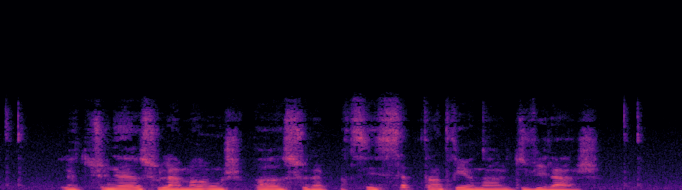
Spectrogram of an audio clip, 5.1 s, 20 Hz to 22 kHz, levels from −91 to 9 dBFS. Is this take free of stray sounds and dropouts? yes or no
no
